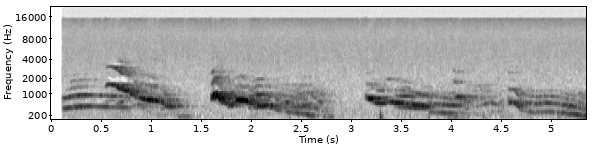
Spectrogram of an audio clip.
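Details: Lhasa Apso dog singing: four drawn-out, wavering howls, each about a second and a half long, sliding downward in pitch and separated by short pauses, with a rich, harmonic tone.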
